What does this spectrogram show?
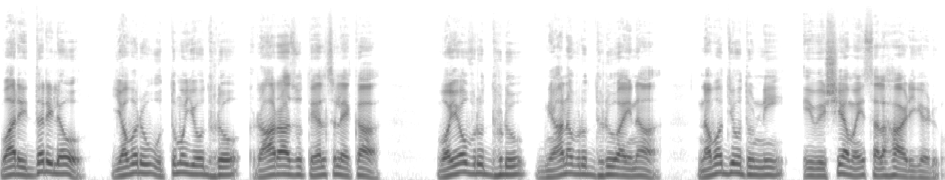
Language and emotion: Telugu, neutral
